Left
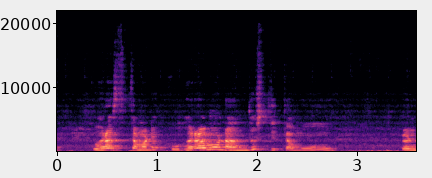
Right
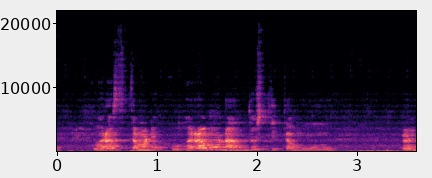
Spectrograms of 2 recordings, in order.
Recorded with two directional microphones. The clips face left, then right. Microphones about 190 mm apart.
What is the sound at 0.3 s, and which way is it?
A woman's voice, 60° left (ahead or behind).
